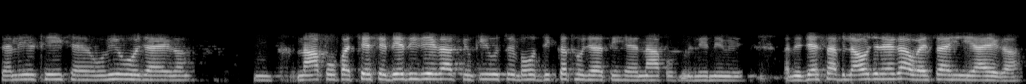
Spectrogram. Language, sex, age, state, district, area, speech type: Hindi, female, 45-60, Uttar Pradesh, Azamgarh, rural, conversation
